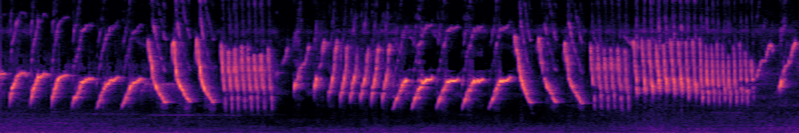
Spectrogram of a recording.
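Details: Male canary song made of fast descending swept notes alternating with dense buzzy rolls, phrases shifting every second or so against a clean, quiet background.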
